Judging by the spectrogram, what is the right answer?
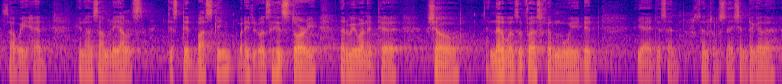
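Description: A man's fairly low, monotone voice with flat intonation, a moderate pace, long and frequent pauses, noticeable background noise and audible room echo. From Western Australia, Broome and Western Desert. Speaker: filmmaker and video artist. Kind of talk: conference presentation.

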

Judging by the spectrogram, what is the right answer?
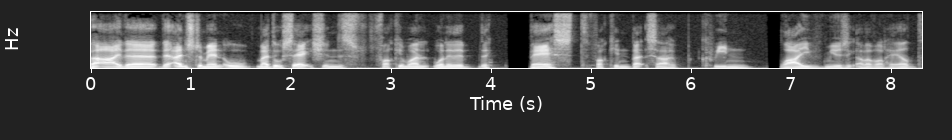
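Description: With a Scottish accent, a man speaks at a medium pitch and fairly slow pace, keeping his intonation fairly even. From Scotland. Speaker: podcast co-host. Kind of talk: casual chat.

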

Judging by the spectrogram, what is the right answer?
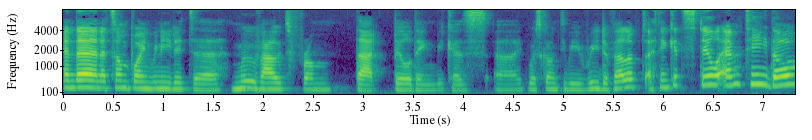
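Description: A woman with a Dutch accent talks at a fairly quick pace. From Netherlands. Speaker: sound artist and instrument builder. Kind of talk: casual interview. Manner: halting, many fillers.

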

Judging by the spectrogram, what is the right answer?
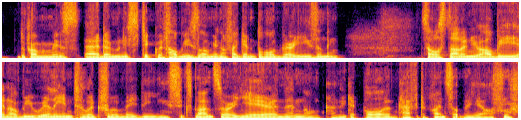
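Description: A man talks at a very fast pace with an Australian accent. His medium-pitched voice stays monotone and flat. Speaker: software developer and mission volunteer. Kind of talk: interview.

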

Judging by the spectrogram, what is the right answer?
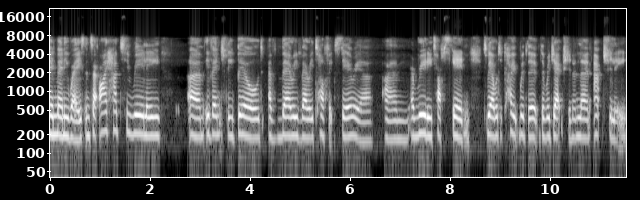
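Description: Her pitch sits in the middle range for a woman. She delivers every line with a flat, monotone intonation. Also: moderate pace. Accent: London. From south London (Streatham). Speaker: film director. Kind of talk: interview. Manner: hesitant, many fillers.

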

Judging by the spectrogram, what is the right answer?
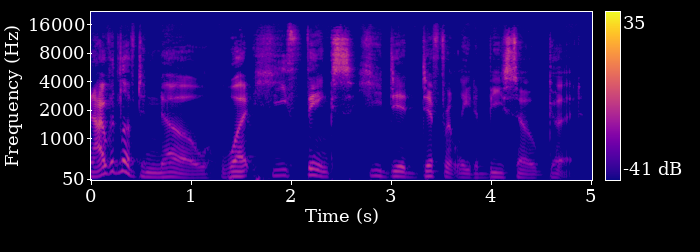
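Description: Lively intonation marks a man's fairly low voice. The recording is very clean, with a silent background. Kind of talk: casual chat. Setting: studio. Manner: loud.

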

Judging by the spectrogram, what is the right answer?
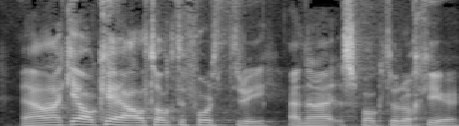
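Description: Here a man speaks with a Turkish accent. His intonation stays fairly even. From Turkey. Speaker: football content presenter. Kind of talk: casual interview chat.

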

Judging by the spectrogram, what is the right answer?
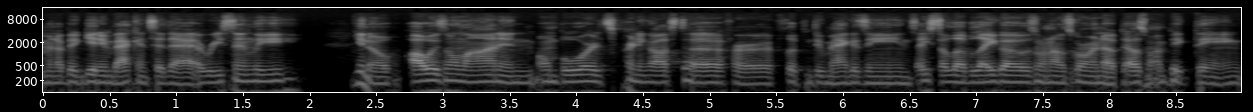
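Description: Very fast, monotone delivery in a Southern US accent, flat intonation, hardly any pauses, quiet background. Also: man, very deep, low pitch for a man. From North Carolina. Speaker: writer and media founder. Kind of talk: casual interview chat.

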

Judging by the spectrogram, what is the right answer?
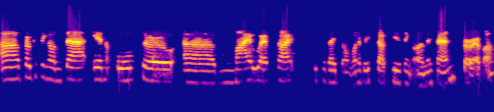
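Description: An Australian-accented woman talks at a fairly slow pace in an energetic, bubbly tone. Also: medium pitch for a woman, ordinary pitch variation. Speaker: adult content creator. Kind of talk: casual interview chat. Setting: video call.

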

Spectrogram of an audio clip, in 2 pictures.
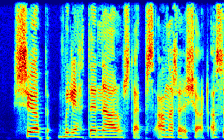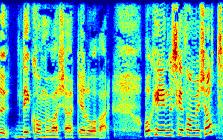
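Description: A woman's animated, medium-pitched voice at a fairly quick pace, with lively intonation, hardly any pauses, and a dry, close sound free of echo. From northern Sweden, Umeå. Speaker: podcast host. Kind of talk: casual chat. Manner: animated, mixes in English.

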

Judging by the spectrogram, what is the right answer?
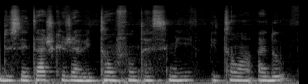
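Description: Audible room echo surrounds a woman at medium pitch whose intonation stays flat and monotone. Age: 20s. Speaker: podcast host. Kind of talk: solo monologue. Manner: hesitant.

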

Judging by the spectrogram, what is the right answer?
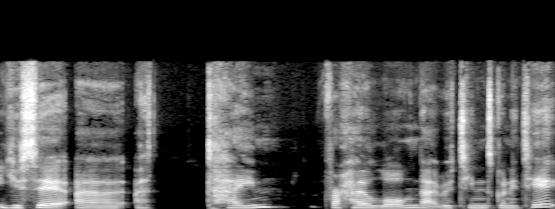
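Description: A woman in a Scottish accent talks at medium pitch in an animated tone, with a dry, close sound with no echo and a very clean recording with a silent background. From Scotland. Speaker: podcast host. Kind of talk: casual chat. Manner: animated, laughs often; sounds sarcastic and condescending.

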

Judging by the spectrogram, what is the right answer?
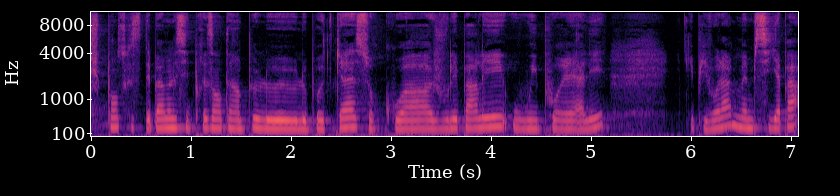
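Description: At a moderate pace, a woman speaks at medium pitch in a dark, mellow tone. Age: 20s. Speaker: architecture student and podcaster. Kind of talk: casual solo monologue. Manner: hesitant, many fillers.

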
